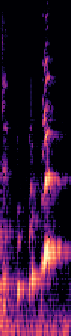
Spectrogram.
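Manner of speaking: squeaky high bloop noises; high silly bloops. Pretend. Joking about the lovers' quick hookup, squeaky bloops.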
